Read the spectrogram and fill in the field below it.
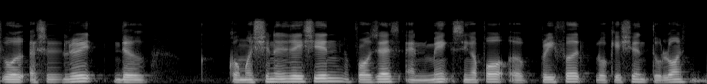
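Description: At 0.49 s the speech stops moving forward and a fading buzz holds until 0.65 s. This is a call audio freeze. The likely cause is packets held up in transit, so the jitter buffer ran dry. The receiver stretched the last sound to cover about 124 ms. Nothing was lost. When the packets arrived the speech resumed where it had left off. So a gap was inserted, and everything after it lands that much later.

From 6.36 s to 7.03 s the speech runs hurried. This is a jitter buffer speed-up. Too much audio had built up in the buffer, and the receiver cut it back. It removed many short slices, each a pitch period or a few, one after another. Roughly a tenth of a second went in total. The speech plays at about 113% speed, but the pitch stays the same. The high end stops near 8 kHz throughout, which fits a wideband call codec such as Opus.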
